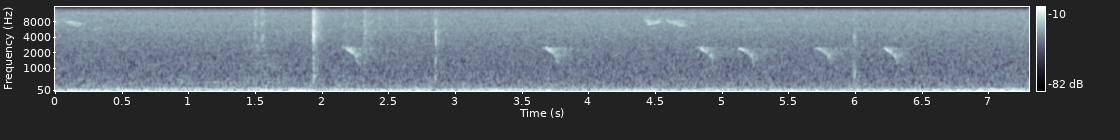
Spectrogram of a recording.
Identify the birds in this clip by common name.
Black-chested Jay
